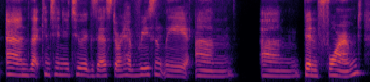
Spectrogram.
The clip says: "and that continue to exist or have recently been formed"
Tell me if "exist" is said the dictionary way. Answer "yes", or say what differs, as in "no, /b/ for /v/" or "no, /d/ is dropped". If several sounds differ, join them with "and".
yes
